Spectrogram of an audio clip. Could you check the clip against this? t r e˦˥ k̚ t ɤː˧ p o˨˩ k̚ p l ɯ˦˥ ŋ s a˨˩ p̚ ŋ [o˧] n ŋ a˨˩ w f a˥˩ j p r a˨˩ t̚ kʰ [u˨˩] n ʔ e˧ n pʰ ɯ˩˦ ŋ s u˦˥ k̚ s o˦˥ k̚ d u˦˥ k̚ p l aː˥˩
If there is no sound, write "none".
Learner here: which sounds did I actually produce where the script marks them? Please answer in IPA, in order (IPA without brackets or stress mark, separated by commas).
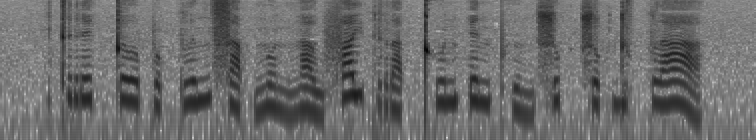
o˨˩, u˦˥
